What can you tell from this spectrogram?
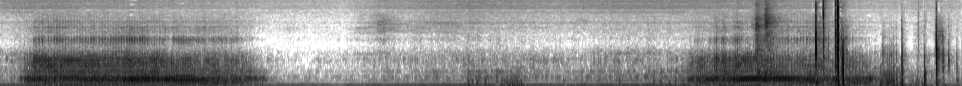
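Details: A sleeping Staffordshire bull terrier snoring: two low, rattling snores separated by a quiet pause, with a few clicks and knocks at the end.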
